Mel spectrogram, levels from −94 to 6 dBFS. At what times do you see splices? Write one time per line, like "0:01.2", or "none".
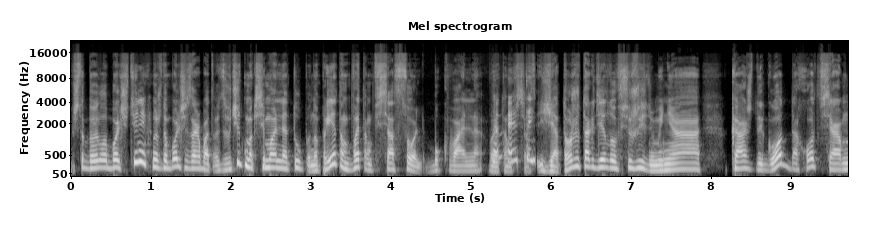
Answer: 0:05.8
